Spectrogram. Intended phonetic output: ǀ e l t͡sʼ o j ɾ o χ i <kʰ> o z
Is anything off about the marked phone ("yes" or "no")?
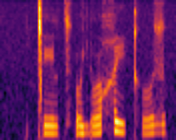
no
